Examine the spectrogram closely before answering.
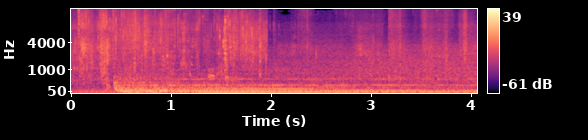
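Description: Footsteps rustle through dry leaves on the ground.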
